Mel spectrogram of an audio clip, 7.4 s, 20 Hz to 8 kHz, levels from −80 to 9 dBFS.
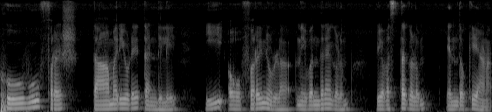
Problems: low volume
